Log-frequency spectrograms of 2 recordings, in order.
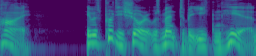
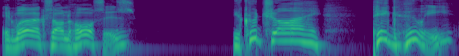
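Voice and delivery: put-on gruff old servant; 5 semitones higher, much slower than usual. The sacks speak.

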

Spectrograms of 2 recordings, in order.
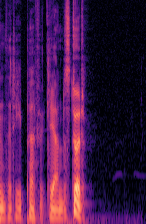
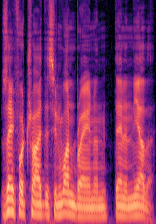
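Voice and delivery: plain reading voice

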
